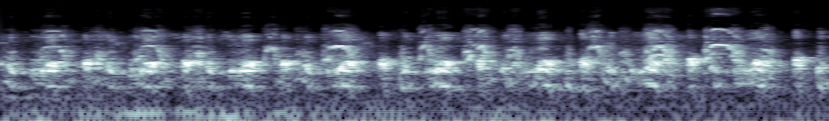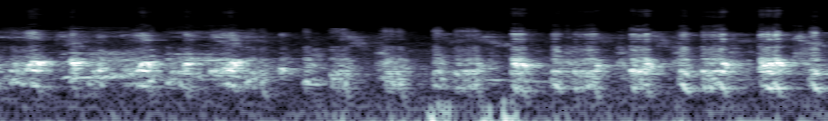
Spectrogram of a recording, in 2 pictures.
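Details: Chukar partridge, an Iraqi hunting bird of the white-banded type, gives a long, dense series of rough chuck notes, around two per second but uneven, with overlapping clucks suggesting more than one caller.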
